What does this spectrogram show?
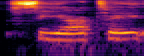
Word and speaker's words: Ciaté: This is by, I believe it's pronounced Ciaté London.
